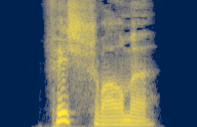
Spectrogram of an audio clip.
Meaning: dative singular of Fischschwarm
- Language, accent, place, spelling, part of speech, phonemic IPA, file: German, Germany, Berlin, Fischschwarme, noun, /ˈfɪʃˌʃvaʁmə/, De-Fischschwarme.ogg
